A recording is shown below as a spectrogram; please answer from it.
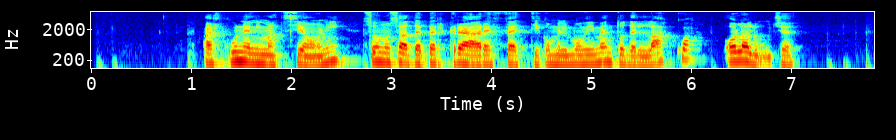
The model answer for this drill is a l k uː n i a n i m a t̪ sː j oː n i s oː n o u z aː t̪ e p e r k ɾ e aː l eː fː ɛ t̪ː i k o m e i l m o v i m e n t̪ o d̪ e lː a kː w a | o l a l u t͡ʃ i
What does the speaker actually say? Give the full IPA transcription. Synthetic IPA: a l k uː n e a n i m a t̪ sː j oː n i s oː n o u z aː t̪ e p e r k ɾ e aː ɾ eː fː ɛ t̪ː i k o m e i l m o v i m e n t̪ o d̪ e lː a kː w a | o l a l uː t͡ʃ e

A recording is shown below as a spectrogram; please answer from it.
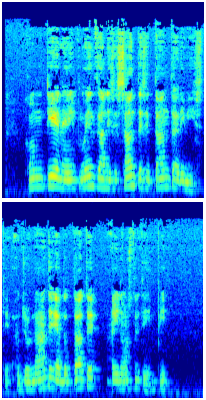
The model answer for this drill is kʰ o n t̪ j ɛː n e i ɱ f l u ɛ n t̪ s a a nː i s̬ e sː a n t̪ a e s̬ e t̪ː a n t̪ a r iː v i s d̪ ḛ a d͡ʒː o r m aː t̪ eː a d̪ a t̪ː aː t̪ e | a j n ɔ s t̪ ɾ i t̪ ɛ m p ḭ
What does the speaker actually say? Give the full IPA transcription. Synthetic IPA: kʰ o n t̪ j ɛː n e i ɱ f l u ɛ n t̪ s a a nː i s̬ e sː a n t̪ a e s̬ e t̪ː a n t̪ a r i v i s t̪ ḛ a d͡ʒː o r n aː t̪ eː a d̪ a t̪ː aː t̪ e | a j n ɔ s t̪ ɾ i t̪ ɛ m p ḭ

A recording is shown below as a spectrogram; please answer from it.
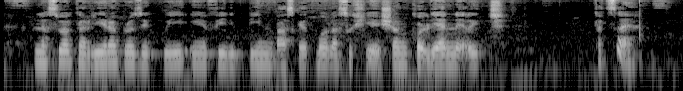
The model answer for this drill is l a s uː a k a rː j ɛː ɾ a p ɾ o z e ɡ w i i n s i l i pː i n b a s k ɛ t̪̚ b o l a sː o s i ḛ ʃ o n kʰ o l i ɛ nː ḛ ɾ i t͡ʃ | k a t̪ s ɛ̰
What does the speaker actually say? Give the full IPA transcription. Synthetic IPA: l a s uː a k a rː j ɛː ɾ a p ɾ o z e ɡ w i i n f i l i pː i n b a s k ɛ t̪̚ b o l a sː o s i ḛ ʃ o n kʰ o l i ɛ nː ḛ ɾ i t͡ʃ | k a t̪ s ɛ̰

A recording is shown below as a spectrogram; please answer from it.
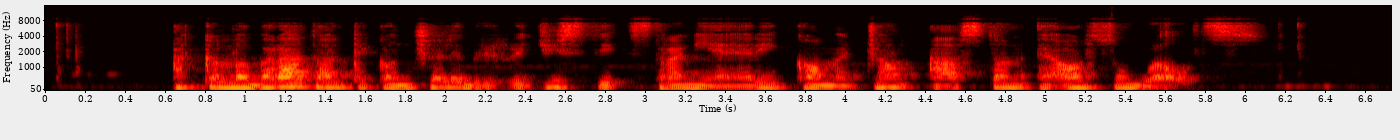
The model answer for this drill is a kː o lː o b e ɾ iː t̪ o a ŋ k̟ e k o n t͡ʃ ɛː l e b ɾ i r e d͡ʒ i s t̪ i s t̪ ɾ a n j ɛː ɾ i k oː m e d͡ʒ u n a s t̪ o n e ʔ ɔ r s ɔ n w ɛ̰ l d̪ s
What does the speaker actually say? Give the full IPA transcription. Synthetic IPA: a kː o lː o b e ɾ aː t̪ o a ŋ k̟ e k o n t͡ʃ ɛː l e b ɾ i r e d͡ʒ i s t̪ i s t̪ ɾ a n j ɛː ɾ i k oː m e d͡ʒ ɔ n a s t̪ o n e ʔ ɔ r s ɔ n w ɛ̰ l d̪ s

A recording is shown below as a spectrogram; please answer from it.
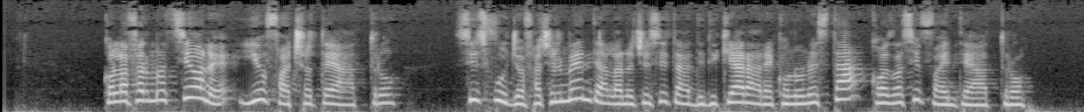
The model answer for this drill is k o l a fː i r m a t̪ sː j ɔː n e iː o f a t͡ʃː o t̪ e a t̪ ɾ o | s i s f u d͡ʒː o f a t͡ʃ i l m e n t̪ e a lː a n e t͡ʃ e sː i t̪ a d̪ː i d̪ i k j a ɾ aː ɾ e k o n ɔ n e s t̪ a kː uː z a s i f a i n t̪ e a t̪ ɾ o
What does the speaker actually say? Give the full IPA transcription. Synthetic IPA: k o l a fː e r m a t̪ sː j ɔː n e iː o f a t͡ʃː o t̪ e a t̪ ɾ o | s i s f u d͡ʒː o f a t͡ʃ i l m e n t̪ e a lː a n e t͡ʃ e sː i t̪ a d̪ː i d̪ i k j a ɾ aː ɾ e k o n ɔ n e s t̪ a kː ɔː z a s i f a i n t̪ e a t̪ ɾ o

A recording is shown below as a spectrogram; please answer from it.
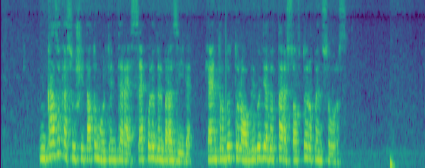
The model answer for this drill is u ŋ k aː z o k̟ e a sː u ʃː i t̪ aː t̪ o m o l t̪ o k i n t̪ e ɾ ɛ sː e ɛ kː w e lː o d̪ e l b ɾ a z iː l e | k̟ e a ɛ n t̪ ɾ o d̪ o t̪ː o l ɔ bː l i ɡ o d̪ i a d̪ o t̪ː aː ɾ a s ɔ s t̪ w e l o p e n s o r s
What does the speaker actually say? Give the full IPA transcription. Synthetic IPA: u ŋ k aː z o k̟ e a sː u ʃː i t̪ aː t̪ o m o l t̪ o i n t̪ e ɾ ɛ sː e ɛ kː w e lː o d̪ e l b ɾ a z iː l e | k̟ e a i n t̪ ɾ o d̪ o t̪ː o l ɔ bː l i ɡ o d̪ i a d̪ o t̪ː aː ɾ e s ɔ f t̪ w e ɾ o p e n s o r s

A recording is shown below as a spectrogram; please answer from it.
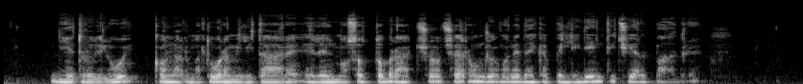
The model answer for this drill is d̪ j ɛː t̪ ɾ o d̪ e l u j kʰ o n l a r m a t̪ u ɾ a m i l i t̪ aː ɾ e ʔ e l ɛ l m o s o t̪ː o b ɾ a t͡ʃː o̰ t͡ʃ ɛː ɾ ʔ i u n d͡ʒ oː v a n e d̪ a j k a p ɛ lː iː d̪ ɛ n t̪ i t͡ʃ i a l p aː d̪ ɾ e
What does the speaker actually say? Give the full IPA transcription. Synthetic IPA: d̪ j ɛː t̪ ɾ o d̪ i l u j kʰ o n l a r m a t̪ uː ɾ a m i l i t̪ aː ɾ e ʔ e l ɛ l m o s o t̪ː o b ɾ a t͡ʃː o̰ t͡ʃ ɛː ɾ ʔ a u n d͡ʒ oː v a n e d̪ a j k a p ɛ lː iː d̪ ɛ n t̪ i t͡ʃ i a l p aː d̪ ɾ e

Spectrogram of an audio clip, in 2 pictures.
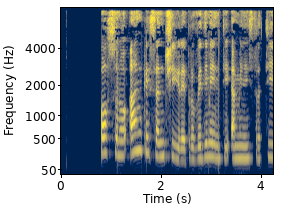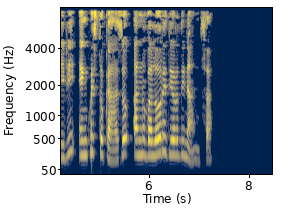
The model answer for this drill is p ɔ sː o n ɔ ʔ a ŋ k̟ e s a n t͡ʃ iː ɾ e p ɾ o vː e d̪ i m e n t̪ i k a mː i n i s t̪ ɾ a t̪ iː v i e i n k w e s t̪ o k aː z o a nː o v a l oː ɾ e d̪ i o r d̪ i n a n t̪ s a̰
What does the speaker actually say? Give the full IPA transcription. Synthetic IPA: p ɔ sː o n o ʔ a ŋ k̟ e s a n t͡ʃ iː ɾ e p ɾ o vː e d̪ i m e n t̪ i ʔ a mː i n i s t̪ ɾ a t̪ iː v i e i ŋ k w e s t̪ o k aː z o a nː o v a l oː ɾ e d̪ i o r d̪ i n a n t̪ s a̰

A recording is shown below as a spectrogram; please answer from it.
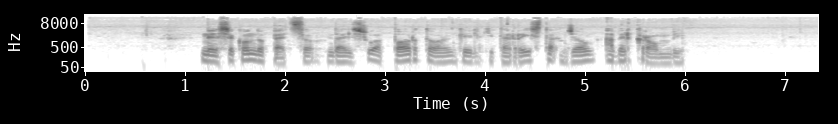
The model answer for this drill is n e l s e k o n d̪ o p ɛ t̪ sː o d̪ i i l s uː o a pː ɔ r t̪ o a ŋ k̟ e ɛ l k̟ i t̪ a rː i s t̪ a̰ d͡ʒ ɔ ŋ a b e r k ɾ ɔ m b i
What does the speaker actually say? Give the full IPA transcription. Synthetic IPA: n e l s e k o n d̪ o p ɛ t̪ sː o d̪ a i l s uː o a pː ɔ r t̪ o a ŋ k̟ e i l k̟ i t̪ a rː i s t̪ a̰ d͡ʒ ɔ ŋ a b e r k ɾ ɔ m b i

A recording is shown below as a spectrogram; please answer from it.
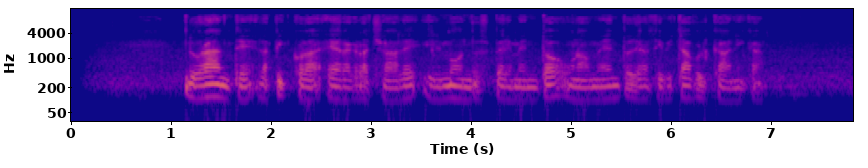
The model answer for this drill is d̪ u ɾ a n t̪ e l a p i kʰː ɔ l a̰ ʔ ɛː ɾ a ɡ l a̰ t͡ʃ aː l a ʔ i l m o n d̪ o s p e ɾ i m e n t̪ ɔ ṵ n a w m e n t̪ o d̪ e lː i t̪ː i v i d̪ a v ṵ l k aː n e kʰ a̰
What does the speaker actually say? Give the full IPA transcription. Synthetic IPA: d̪ u ɾ a n t̪ e l a p i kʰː o l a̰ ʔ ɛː ɾ a ɡ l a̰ t͡ʃ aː l e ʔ i l m o n d̪ o s p e ɾ i m e n t̪ ɔ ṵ n a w m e n t̪ o d̪ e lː a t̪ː i v i t̪ a v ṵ l k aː n i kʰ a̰

